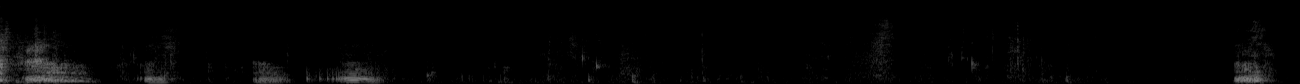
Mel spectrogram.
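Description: A Miniature Bull Terrier gives low, rumbling growls and grunts in short bursts indoors.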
